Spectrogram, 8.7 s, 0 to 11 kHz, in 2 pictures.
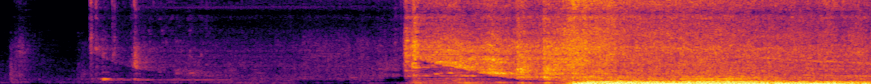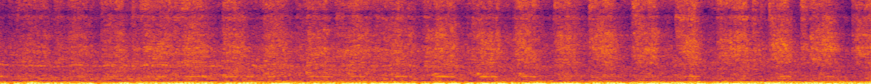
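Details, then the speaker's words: LSA-powered GMC Sierra V8 with a newly installed Magnaflow oval muffler: after a pause it fires and settles into a steady, even, deep rumble. It runs cleanly but is still loud through the exhaust. "as you can tell it's still loud that's the quietest thing out there"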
